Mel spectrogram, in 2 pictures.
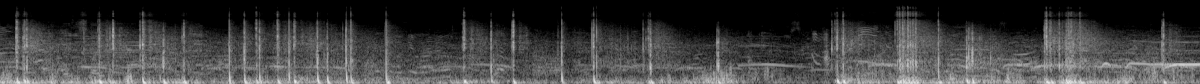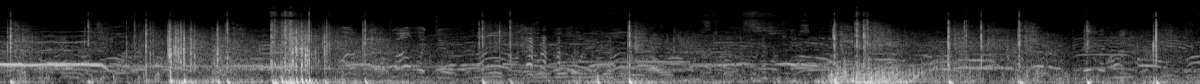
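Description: Rifles fire in rapid, crackling volleys outdoors.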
